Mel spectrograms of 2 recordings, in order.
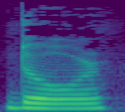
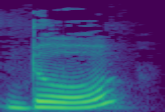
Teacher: the use of post-vocalic R is retained, and in other dialects it is dropped. So in some varieties, people would pronounce the word door as door, dropping the last ra sound, and some would pronounce the last ra sound and say door.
